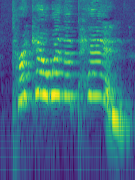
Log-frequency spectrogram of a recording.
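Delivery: very high, loud urgent cry; shouted. Acted. Another father shouts advice, frantic. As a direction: yell a wild idea. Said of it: "shouted one of the other fathers".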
